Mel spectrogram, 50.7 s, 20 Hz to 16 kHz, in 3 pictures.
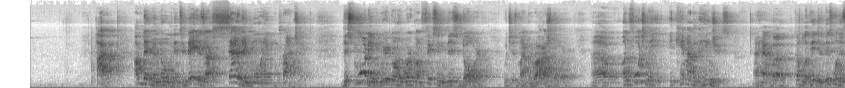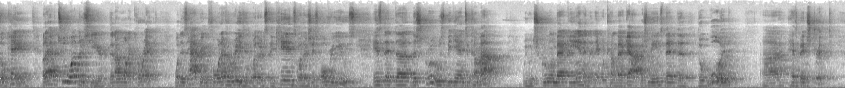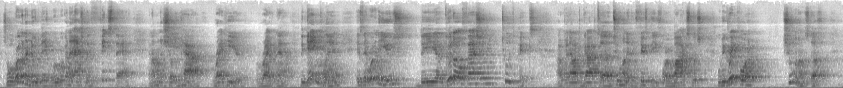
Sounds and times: Speech: 1.8 - 50.4.

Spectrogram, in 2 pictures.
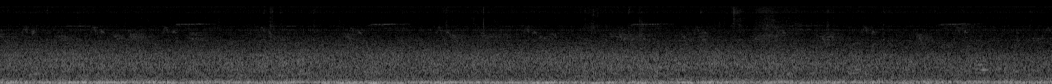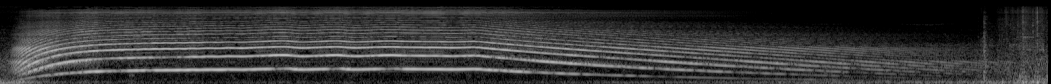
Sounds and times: Civil defense siren: 10.6 - 20.4.

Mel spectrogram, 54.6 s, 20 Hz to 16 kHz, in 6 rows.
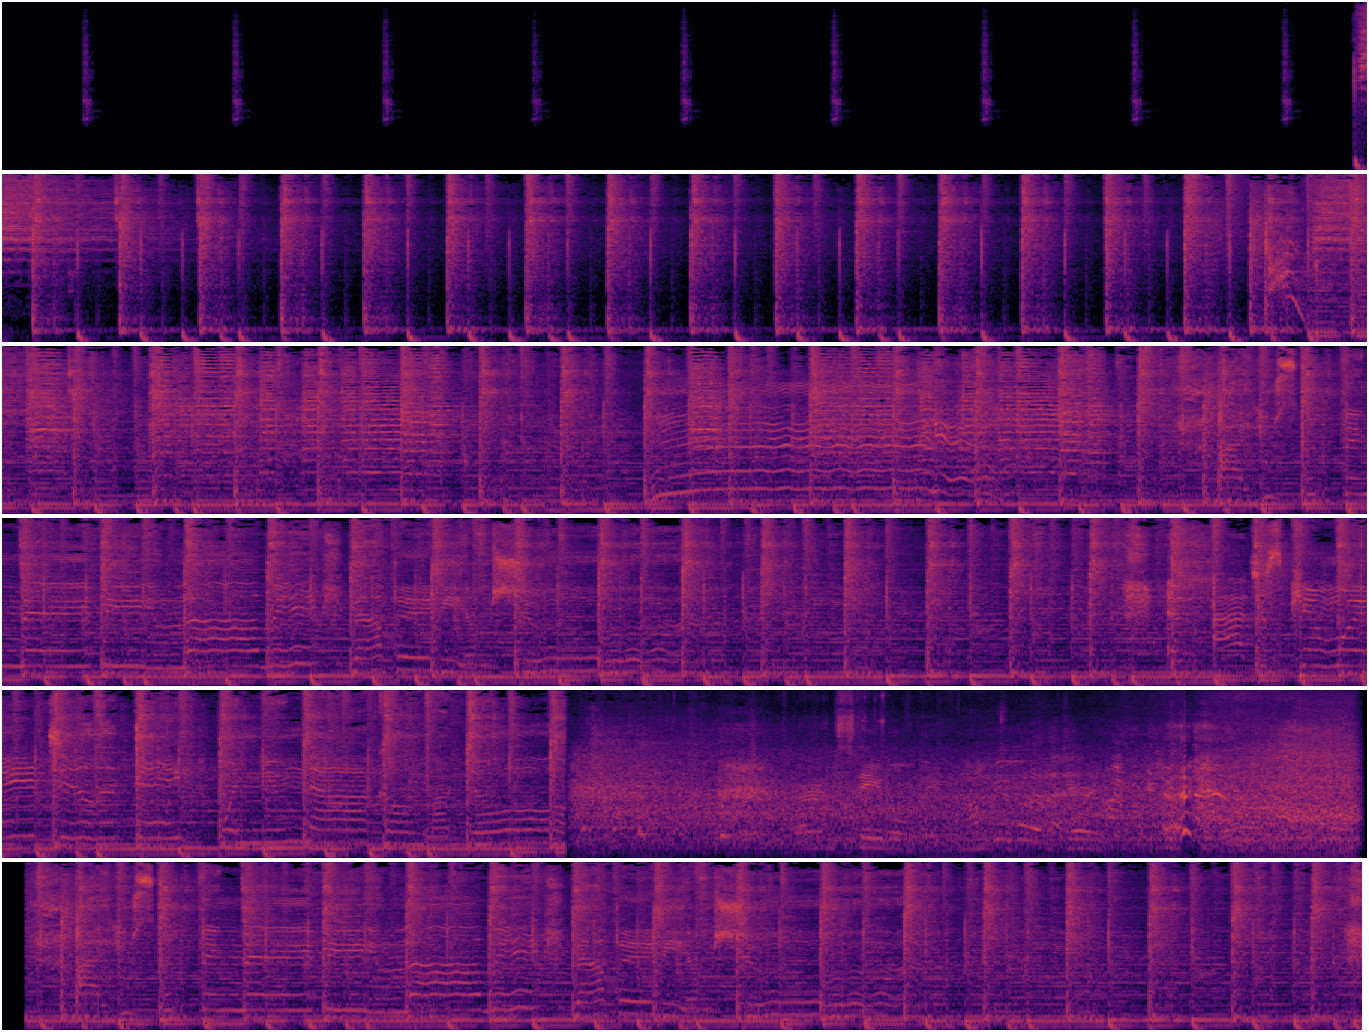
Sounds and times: Music: 9.0 - 40.2, 45.7 - 54.5.

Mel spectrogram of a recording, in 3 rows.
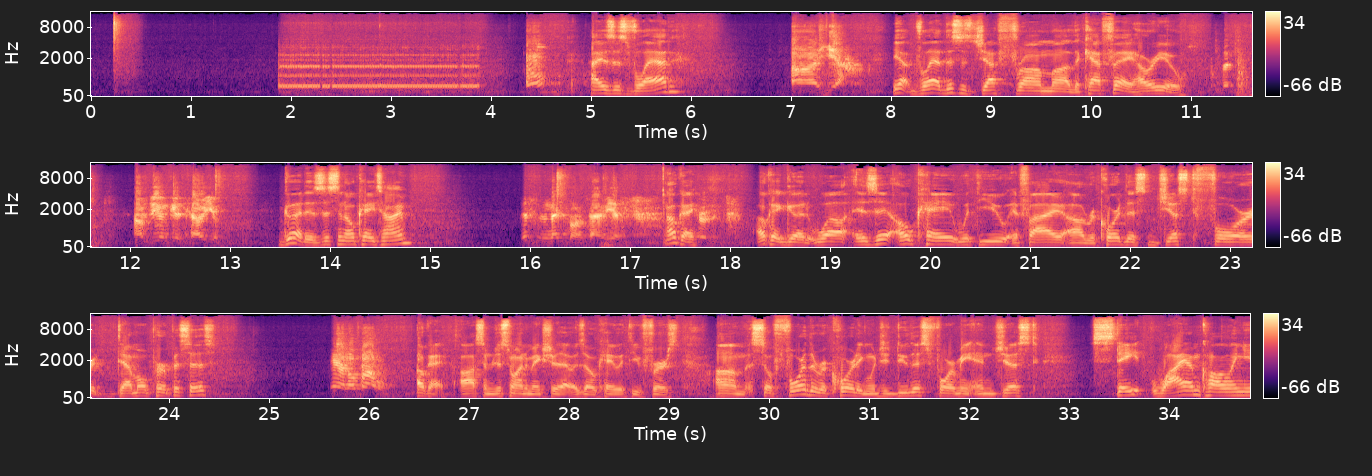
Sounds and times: Speech: 4.4 - 6.0, 7.0 - 14.9, 15.9 - 24.5, 25.6 - 34.8.

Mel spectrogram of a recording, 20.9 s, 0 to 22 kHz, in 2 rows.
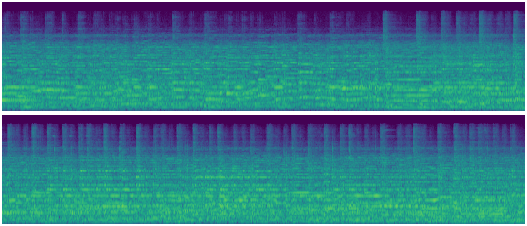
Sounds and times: Blues: 0.0 - 20.9.

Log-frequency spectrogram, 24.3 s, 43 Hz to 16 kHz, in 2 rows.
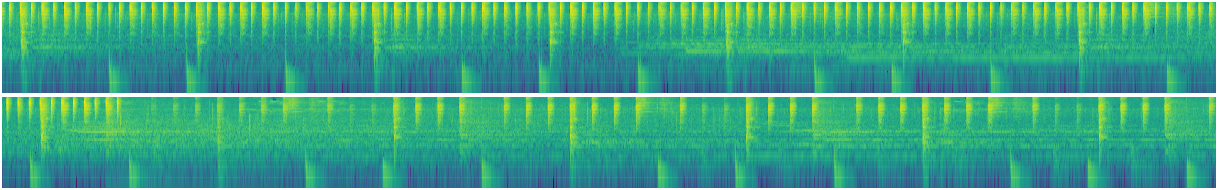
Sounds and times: Music: 0.0 - 24.2.

